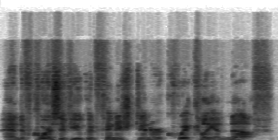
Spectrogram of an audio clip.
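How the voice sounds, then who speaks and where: A middle-aged American man presents a history talk in a bright, forceful voice pitched a little high. He is articulate and measured, leaning on key words like a storyteller. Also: lively intonation, slightly rough. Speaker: presenter, radio show host. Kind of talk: illustrated history lecture.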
